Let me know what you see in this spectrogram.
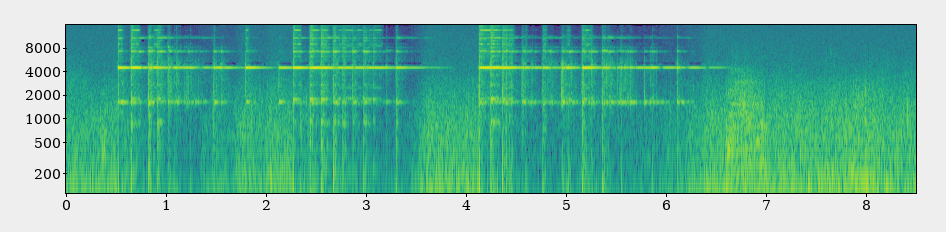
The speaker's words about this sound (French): Où se trouve la petite maison. Et là, elle va sonner à la petite maison.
